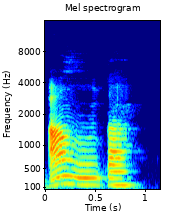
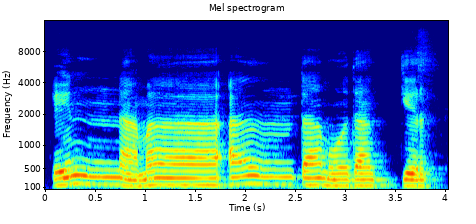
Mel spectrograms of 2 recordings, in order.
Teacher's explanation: Harusnya tetap persiapan ancang-ancangnya, samar-samarnya ke ta. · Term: Ikhfa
